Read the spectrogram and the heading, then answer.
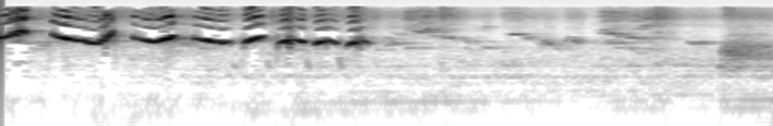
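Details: Chattering ngekek song of a greater green leafbird: eight bright, wavering whistled notes in under two seconds, each slurring down, growing shorter and faster, followed by near silence and a brief rustle.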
